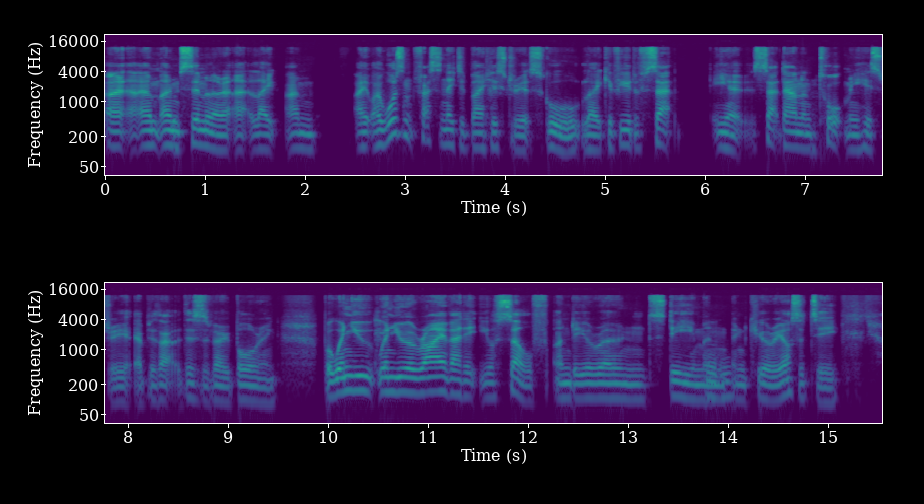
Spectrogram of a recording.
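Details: Adult man speaking; Typical speech.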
